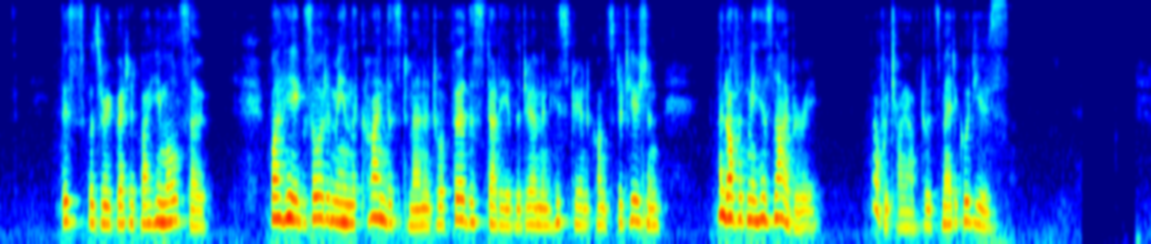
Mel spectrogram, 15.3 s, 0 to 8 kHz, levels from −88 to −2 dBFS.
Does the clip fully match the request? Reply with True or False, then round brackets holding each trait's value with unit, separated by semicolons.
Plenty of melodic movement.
False (3.7 semitones)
